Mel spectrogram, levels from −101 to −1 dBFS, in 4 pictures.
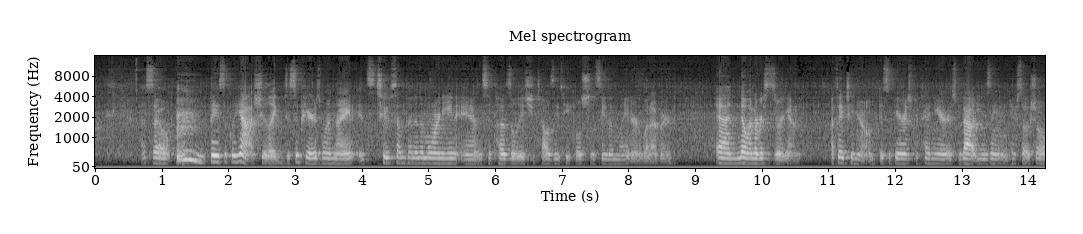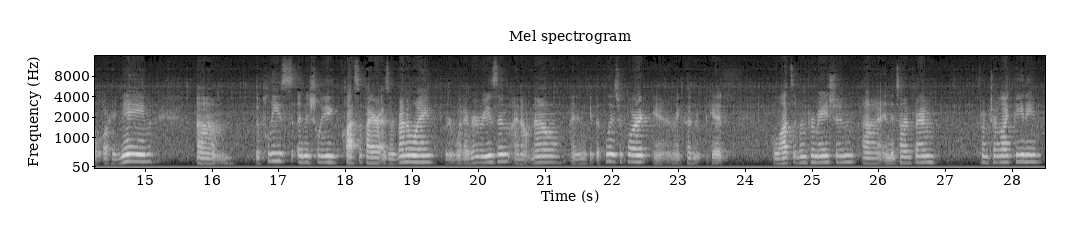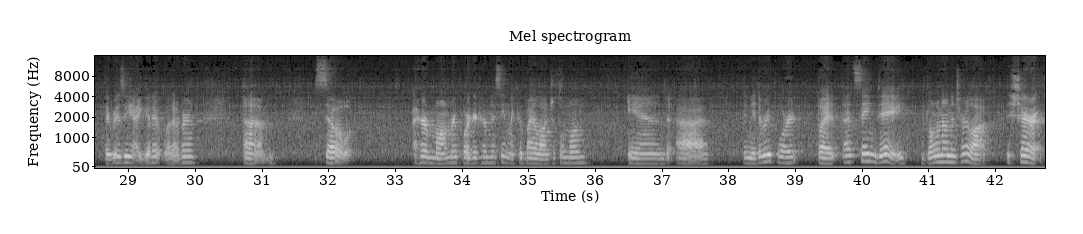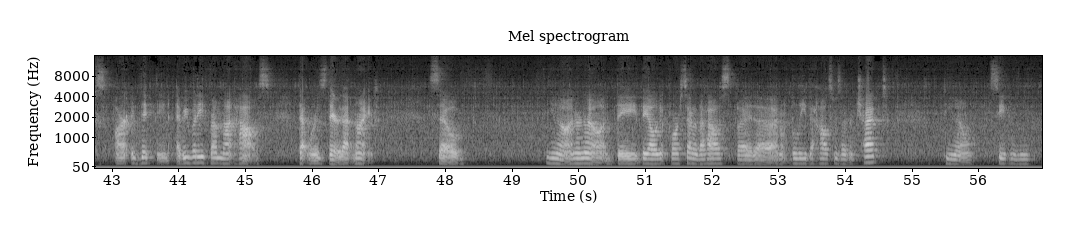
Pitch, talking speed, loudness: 205 Hz, 165 wpm, -28 LUFS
